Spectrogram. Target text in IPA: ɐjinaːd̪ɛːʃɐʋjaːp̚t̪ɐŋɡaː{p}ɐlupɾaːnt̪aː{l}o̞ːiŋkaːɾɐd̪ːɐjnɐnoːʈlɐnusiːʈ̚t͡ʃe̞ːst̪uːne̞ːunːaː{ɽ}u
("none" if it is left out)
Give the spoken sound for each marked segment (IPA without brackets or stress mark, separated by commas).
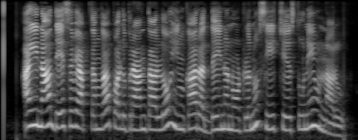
p, lː, ɾ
